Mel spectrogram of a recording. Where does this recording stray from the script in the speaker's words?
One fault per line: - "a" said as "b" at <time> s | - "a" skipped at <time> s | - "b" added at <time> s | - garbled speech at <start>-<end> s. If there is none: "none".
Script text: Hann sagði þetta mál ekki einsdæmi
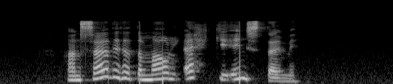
none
